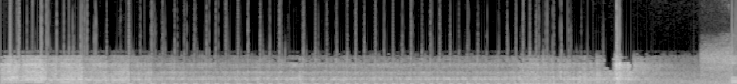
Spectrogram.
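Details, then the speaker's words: Small motorcycle after riding through flood water: new spark plug gives strong spark, but engine chugs unevenly, falters and dies when throttle opened, from water in carburetor; air cleaner checked next. "Kaso nga lang pagka bibigyan na natin ng gas o ibikit natin iyung throttle eh nalulunod siya at namamatay."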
